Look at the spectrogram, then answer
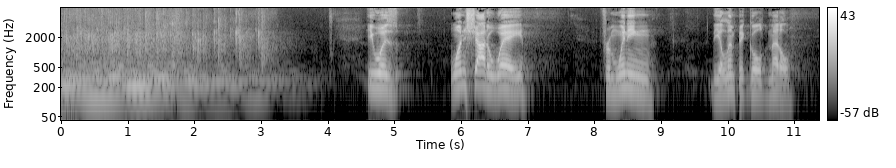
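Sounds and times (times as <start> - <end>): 
audience clapping hands: 0.0 - 3.8
speech: 4.6 - 5.1, 5.8 - 7.0, 8.1 - 8.9, 9.8 - 11.0.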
